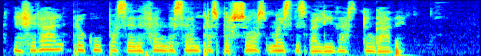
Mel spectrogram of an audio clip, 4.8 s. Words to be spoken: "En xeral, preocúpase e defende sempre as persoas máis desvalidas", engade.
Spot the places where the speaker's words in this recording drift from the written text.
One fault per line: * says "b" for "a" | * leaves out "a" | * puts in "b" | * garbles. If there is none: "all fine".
all fine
